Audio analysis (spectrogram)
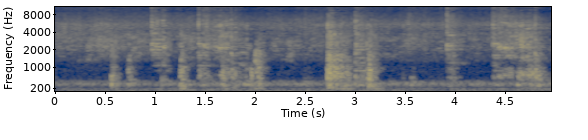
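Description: Okra with crushed peanuts being stirred in a pan, a steady close sizzle broken by repeated scraping strokes and light clinks of a spoon against metal.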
